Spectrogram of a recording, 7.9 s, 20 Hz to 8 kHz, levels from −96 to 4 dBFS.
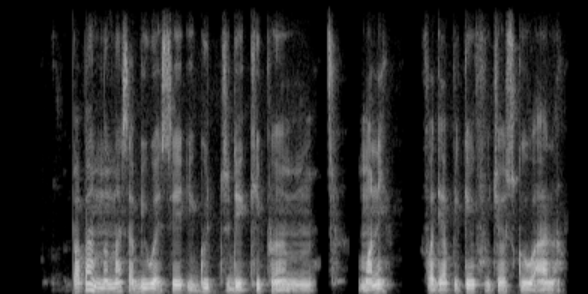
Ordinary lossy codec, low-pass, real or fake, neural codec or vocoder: Opus, 24 kbps; 7.2 kHz; real; none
